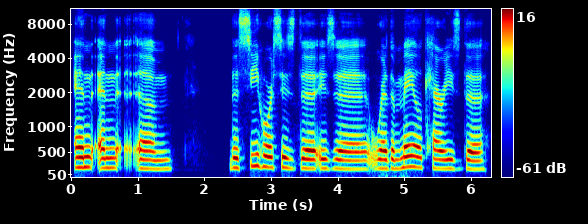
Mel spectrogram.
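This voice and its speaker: A woman's voice: fairly low pitch, little pitch movement, slow pace, warm tone, clear, resonant tone, no echo, clean studio sound. A woman speaking English as a second language, co-hosting a tarot live stream in a chatty way, laughing often. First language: not English. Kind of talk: casual chat.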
